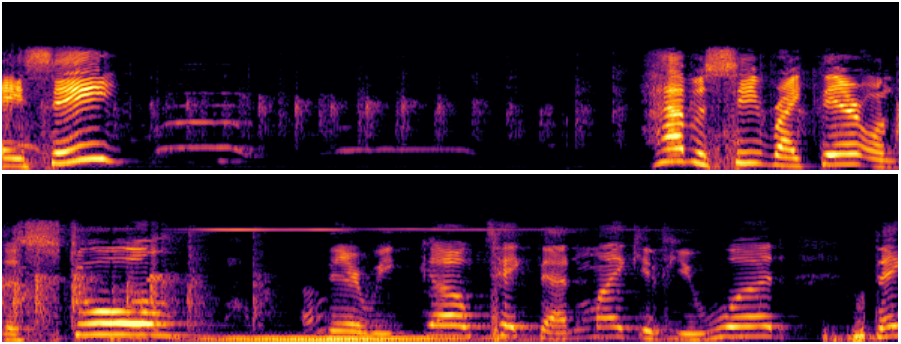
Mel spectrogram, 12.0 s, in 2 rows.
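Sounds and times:
speech: 0:00.0 - 0:00.8, 0:04.4 - 0:07.4, 0:08.2 - 0:11.9
small live audience applause: 0:01.0 - 0:04.3.

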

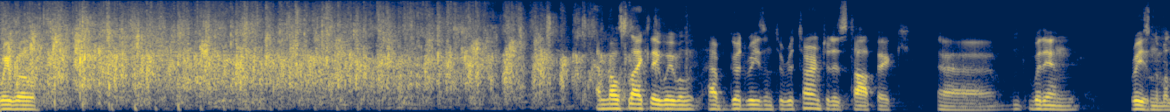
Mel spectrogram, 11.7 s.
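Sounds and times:
audience applause for two panelists: 0:00.0 - 0:06.6
speech: 0:06.0 - 0:11.6.

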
